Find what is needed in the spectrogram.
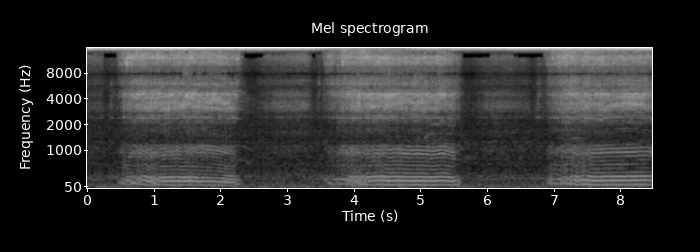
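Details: Loud, rattling snores on each in-breath, about 18 a minute, with quieter out-breaths between, from a person sleeping after a party; loud snoring.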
